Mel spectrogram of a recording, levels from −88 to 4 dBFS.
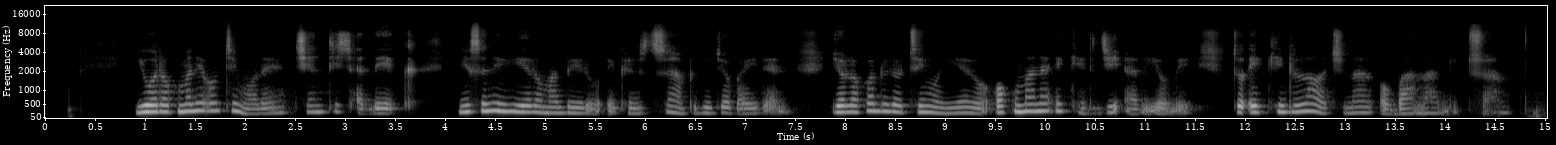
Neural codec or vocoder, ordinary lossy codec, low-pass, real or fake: codec, 24 kHz, 0.5 kbps, DualCodec; none; none; fake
